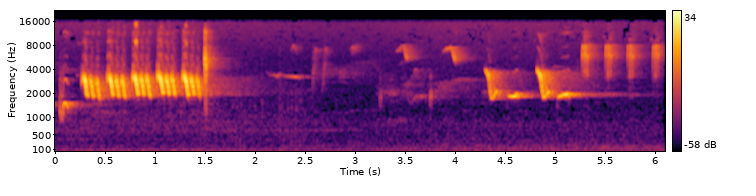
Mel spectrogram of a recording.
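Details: Nightingale song opening with a fast, evenly spaced volley of loud repeated notes. After a pause come thin high whistles, two strong downward-slurred notes and a short buzzy series.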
